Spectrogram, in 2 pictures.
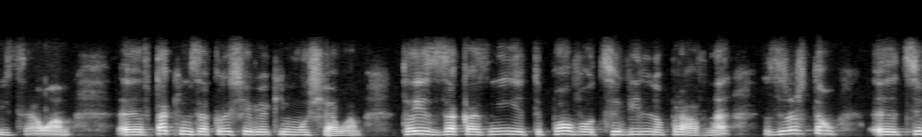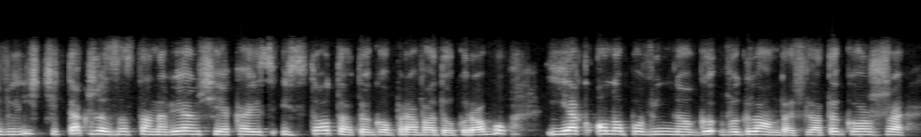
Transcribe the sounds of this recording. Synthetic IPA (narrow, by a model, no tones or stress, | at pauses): pʲisa̰wa̰m | ft̪akʲimzakɾɛɕɛvjakʲimːuɕawa̰m | t̪ɔjɛst̪zakazɲʲeɲɛt̪ɘpɔvɔt̪sɘvʲilnɔpɾavnɛ̰zɾɛʂt̪ɔ̃w̃ | t̪sɘvʲilʲiɕt͡ɕit̪aɡʐɛzast̪anavʲjajɔ̃w̃ɕɛjakajɛst̪̚ist̪ɔt̪at̪ɛɡɔpɾʔavad̪ɔɡɾɔbu | ijakɔnɔpɔvʲinːɔvɘɡlɔnd̪ad͡ʑd̪lat̪ɛɡɔʐɛ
